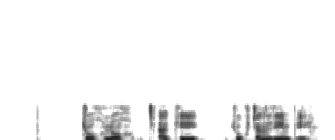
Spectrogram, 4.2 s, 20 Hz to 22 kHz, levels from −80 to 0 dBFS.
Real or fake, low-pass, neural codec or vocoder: real; 5.4 kHz; none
